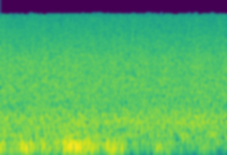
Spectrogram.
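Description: Steady hiss of outdoor background noise in the woods, with a few faint low rumbles in the middle.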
